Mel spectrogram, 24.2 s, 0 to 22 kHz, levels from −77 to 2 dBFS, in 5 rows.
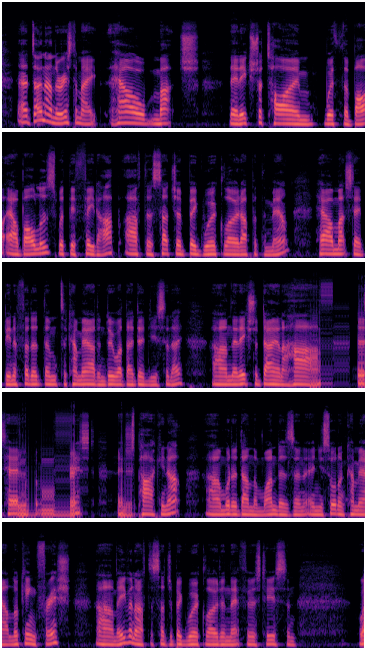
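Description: From 13.79 to 16.27 s, between "extra day and a" and "parking up um would", the speech becomes a rigid metallic buzz at 50 Hz. This is robotic sound from repeated short buffers, likely a 20 ms chunk replayed while most real audio is skipped. The spectrogram shows evenly spaced 50 Hz harmonic lines, and the waveform shows identical repeating cycles.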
